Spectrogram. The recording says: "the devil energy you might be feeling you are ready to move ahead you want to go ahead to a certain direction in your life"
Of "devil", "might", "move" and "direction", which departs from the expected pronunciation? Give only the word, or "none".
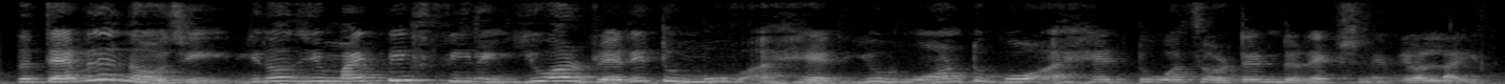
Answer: none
